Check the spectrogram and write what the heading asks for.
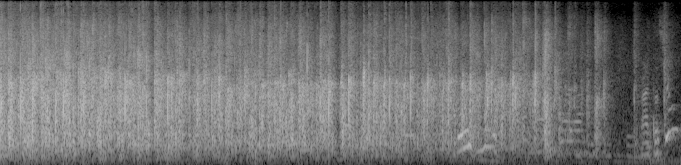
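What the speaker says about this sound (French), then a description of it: "je voudrais que l'on s'applaudisse tous" Audience applause at a Téléthon charity event, a loud, dense crowd clapping that gradually thins out and fades near the end as voices emerge.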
